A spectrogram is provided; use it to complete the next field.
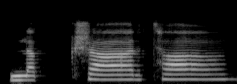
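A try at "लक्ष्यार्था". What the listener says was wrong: It's Ksha plus Ya. It should sound as not Ksha. It is Kshya. Ksha and Ya. So Kshya. Kshya.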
